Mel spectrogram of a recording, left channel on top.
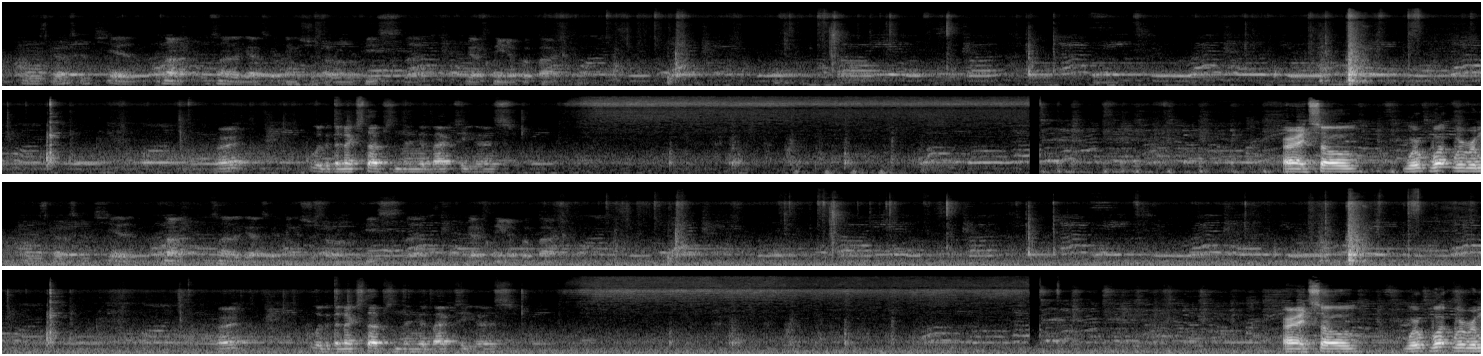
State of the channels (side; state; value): right; noise; rumble, 15 dB below the sound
